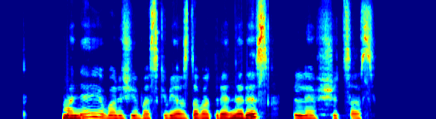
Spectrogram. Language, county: Lithuanian, Kaunas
